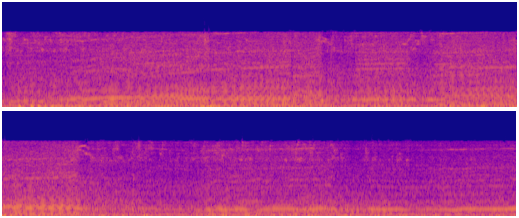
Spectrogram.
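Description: A racing car engine roars and revs up and down through the gears.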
